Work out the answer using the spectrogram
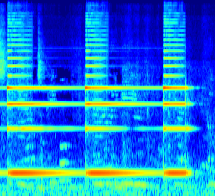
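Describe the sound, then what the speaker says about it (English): Three loud, clear school bell tones ring at even intervals, each striking sharply and fading slowly before the next, with no voices over them. "as the bell interrupted Declan at the end"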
